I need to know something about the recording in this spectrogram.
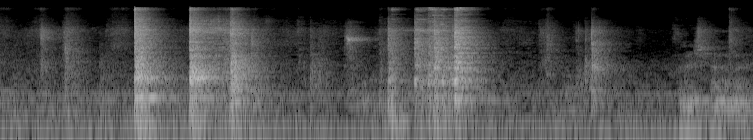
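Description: Dishes clink and clatter at a sink.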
